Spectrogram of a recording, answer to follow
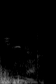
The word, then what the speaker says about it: Chena: How do you pronounce it again? Chena.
